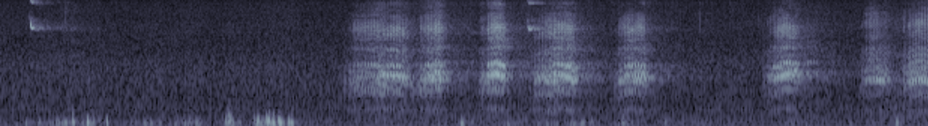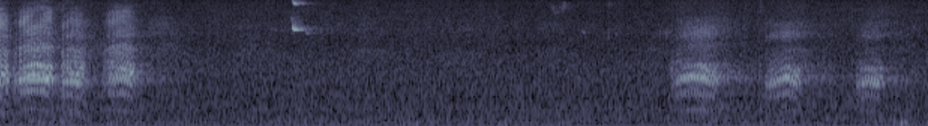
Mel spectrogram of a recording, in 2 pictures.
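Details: Two loud, talkative crows in misty redwood mountain forest, stirred up by a hawk perched in the trees, give bursts of harsh, hoarse caws in rapid runs of three to six, with tinkling wind chimes and light breeze behind.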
